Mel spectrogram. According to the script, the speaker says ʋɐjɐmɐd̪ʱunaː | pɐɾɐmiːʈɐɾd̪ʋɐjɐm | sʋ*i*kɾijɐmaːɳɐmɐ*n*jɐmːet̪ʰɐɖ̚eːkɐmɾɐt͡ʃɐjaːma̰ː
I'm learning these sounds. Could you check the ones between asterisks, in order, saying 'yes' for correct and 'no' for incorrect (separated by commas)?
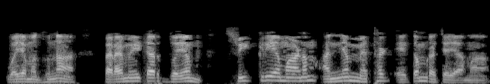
no, yes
